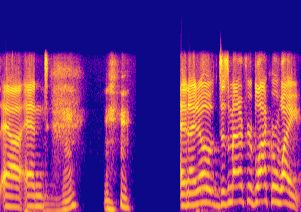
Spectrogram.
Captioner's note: laugh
